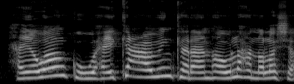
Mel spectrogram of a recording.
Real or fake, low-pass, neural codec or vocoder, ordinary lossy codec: real; none; none; none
